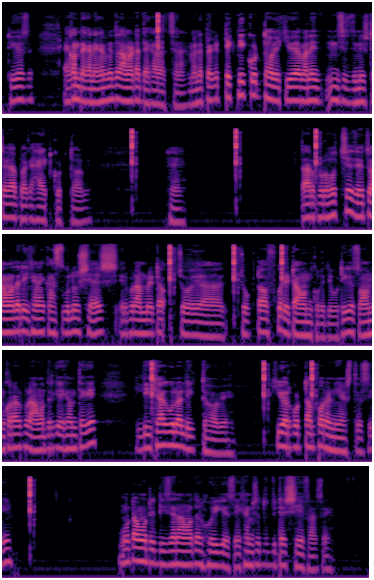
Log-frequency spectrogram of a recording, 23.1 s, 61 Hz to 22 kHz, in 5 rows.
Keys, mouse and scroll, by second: 0.2-1.1 alt+scroll down 1, 9.0-9.6 alt+scroll down 3, 13.5-14.1 alt+scroll up 1, 15.6 space, 16.9 space.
